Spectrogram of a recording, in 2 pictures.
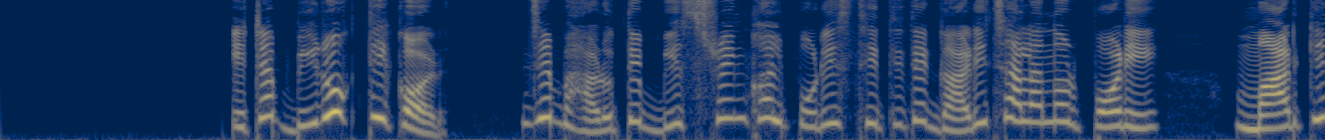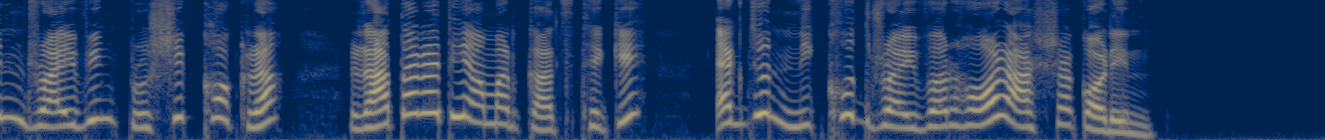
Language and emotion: Bengali, angry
